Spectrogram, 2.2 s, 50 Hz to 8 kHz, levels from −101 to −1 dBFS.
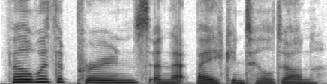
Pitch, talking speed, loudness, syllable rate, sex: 195 Hz, 245 wpm, -18 LUFS, 5.1 syllables/s, female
